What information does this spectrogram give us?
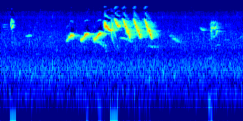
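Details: Fast 'tui tui' song of a double-collared seedeater, a training song: three quick upslurred whistles leading into a burst of rapid, sharply descending notes, with a faint chip before and after and a low background hum.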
